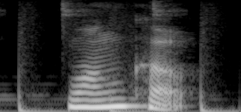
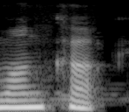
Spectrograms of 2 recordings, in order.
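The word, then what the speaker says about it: Mong Kok: So, it's actually got a W, like a W sound instead of M.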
